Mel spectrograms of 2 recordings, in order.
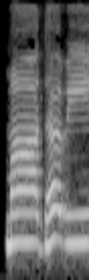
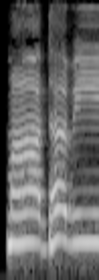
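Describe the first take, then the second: The two takes are said the same way.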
